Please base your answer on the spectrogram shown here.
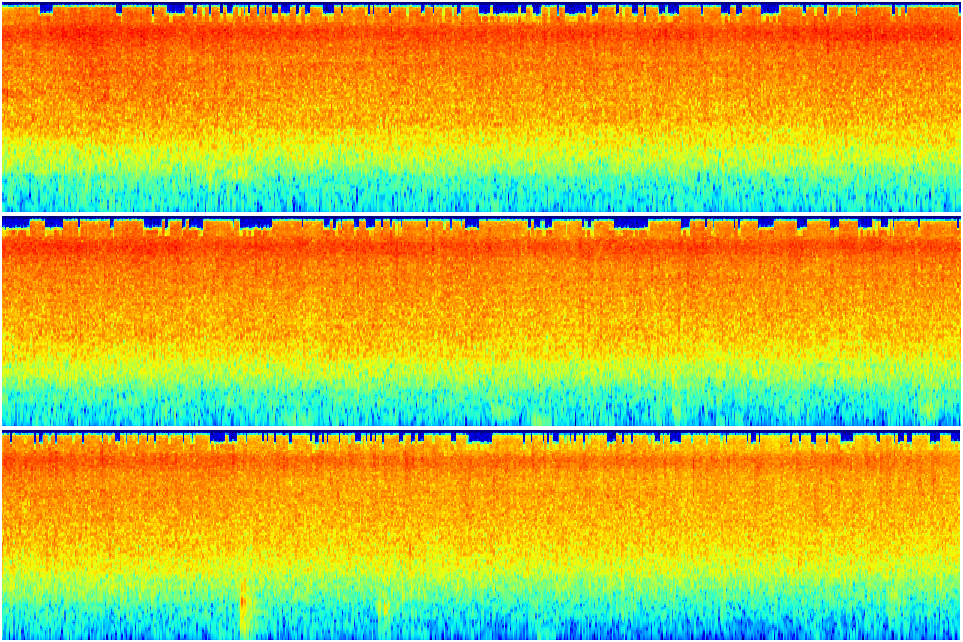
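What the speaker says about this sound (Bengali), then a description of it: "বাদামটাকে ফোড়নের সাথে ভেজে নেব ভালো করে।" Peanuts and chopped tomatoes fry in a hot spiced tempering in a pan, giving a steady broad sizzle and hiss that runs unbroken throughout, with a few faint pops and clinks and no talking.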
